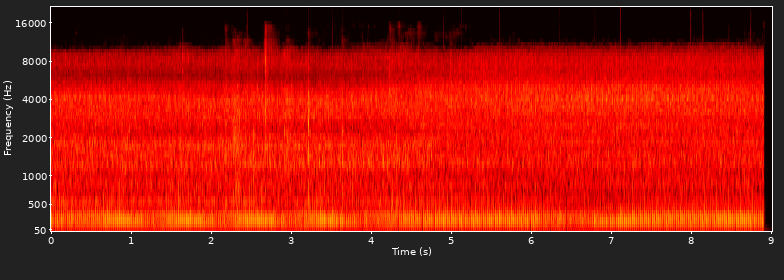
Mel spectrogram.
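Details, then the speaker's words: Recently bought car at idle: loud, raspy, blatting exhaust with a motorcycle-like crackle from gas escaping through a broken resonator ahead of the catalytic converter, with heat underneath. Seller suggested the catalytic converter. Exhaust leak from broken resonator. "so i just bought this car and it is making a uh a lot of noise sounds like a motorcycle or something"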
